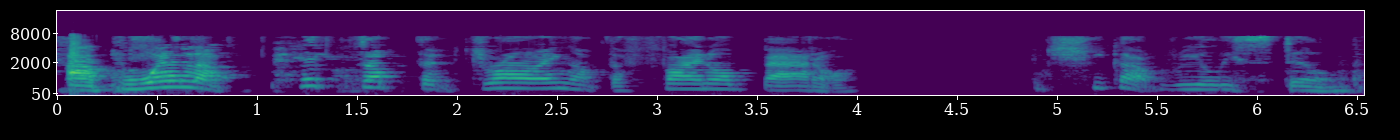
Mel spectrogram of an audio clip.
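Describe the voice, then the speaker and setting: A woman reading a children's story aloud with dramatic, deliberate expression. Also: medium pitch, lively intonation, bright, forceful tone, dull audio. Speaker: storybook reader at a school read-aloud.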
